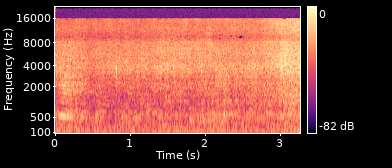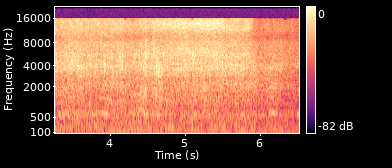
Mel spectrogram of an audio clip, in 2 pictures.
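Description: Wind rumbling on the microphone, with scattered voices. From about halfway a hiss builds as cycle speedway bicycles ride past close by on the shale track.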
